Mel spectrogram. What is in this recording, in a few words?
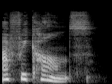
"afrikaans", uk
